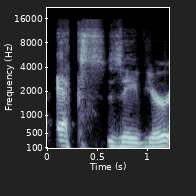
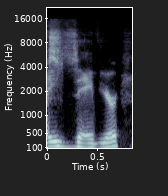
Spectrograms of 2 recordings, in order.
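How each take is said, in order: First: The name begins with a 'ks' sound. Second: The name begins with a 'z' sound. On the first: The speaker calls it wrong. "we were taught it's not X Xavier" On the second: The speaker calls it right. "you just say Xavier"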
